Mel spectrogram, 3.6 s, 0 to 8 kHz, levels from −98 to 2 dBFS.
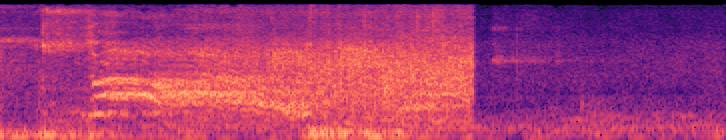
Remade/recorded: remade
